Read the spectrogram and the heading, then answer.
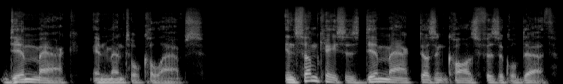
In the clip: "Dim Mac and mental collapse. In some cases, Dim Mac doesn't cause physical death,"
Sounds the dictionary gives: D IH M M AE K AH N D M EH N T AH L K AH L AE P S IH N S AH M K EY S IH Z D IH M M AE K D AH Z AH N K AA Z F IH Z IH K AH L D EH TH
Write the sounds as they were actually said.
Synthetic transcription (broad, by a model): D IH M M AE K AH N M EH N T L K AH L AE P S IH N S AH M K EY S IH Z D IH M M AE K D AH Z AH N K AA Z F IH Z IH K L D EH TH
